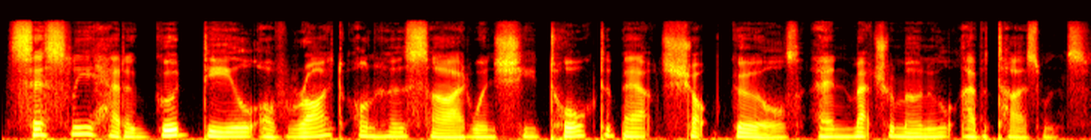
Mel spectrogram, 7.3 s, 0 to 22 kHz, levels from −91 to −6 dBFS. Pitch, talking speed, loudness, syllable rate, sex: 115 Hz, 155 wpm, -23 LUFS, 4.2 syllables/s, male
